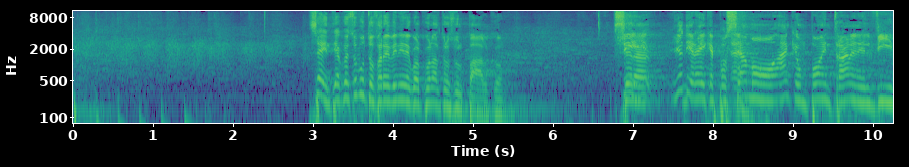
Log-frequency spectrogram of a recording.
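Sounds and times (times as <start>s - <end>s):
audience applause: 0.0s - 4.0s
speech: 3.0s - 5.6s, 6.8s - 10.2s.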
